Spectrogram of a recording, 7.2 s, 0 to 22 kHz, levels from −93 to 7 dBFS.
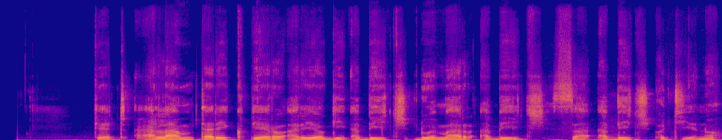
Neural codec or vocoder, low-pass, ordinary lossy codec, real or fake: vocoder, 44.1 kHz, 128 mel bands, Pupu-Vocoder; none; none; fake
